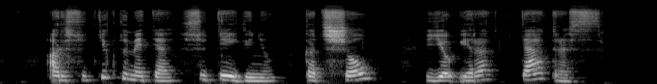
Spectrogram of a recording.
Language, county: Lithuanian, Vilnius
